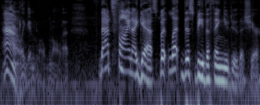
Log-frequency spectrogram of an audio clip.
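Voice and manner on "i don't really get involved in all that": uninterested person. Retold or imitated. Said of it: "maybe like".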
